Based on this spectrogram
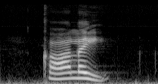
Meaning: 1. morning, AM 2. accusative singular of கால் (kāl)
- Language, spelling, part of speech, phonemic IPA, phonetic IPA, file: Tamil, காலை, noun, /kɑːlɐɪ̯/, [käːlɐɪ̯], Ta-காலை.ogg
